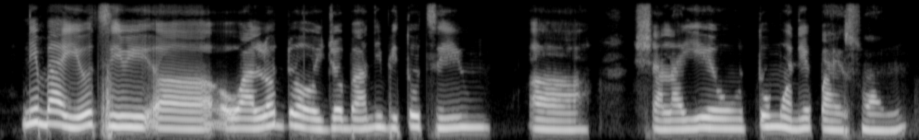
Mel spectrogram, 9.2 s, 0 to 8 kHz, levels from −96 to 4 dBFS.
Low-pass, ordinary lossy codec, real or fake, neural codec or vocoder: 7.2 kHz; none; real; none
